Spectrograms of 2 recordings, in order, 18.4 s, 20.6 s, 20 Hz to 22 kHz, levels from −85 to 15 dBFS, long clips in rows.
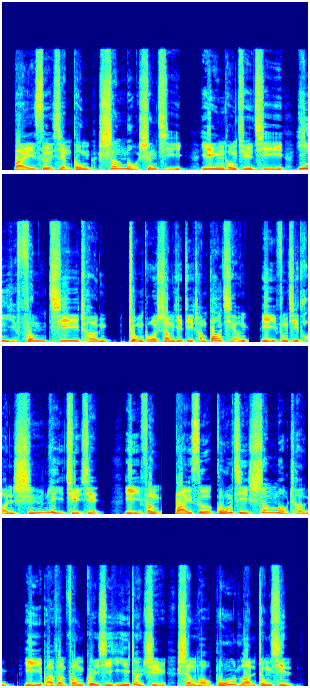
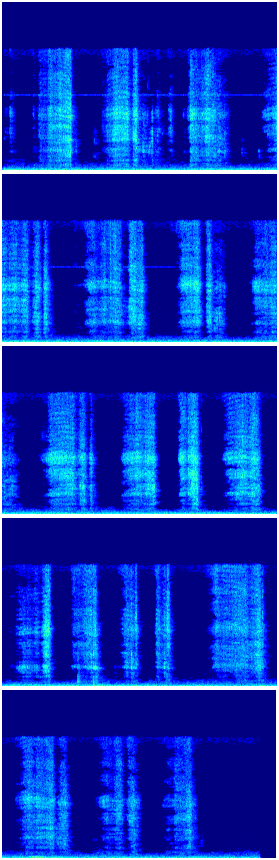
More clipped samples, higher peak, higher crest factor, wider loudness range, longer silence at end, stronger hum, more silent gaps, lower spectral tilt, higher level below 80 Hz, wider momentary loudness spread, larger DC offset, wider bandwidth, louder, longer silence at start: neither; first, 0 dBFS vs -24 dBFS; second, 12 dB vs 20 dB; second, 1 LU vs 4 LU; about the same, 0.25 s vs 0.25 s; neither; first, 8.31-8.45 s, 11.59-11.78 s vs none; first, -5 dB/octave vs -1.5 dB/octave; first, -32 dBFS vs -48 dBFS; second, 5 LU vs 15 LU; neither; about the same, 16.5 kHz vs 16 kHz; first, -12 LUFS vs -42 LUFS; first, 0.2 s vs 0 s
